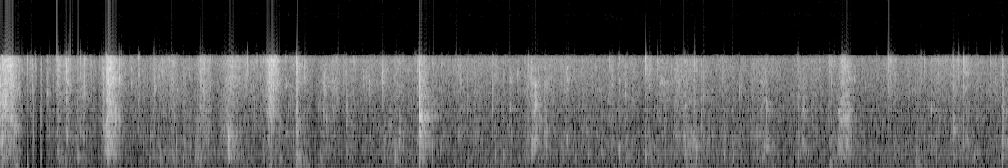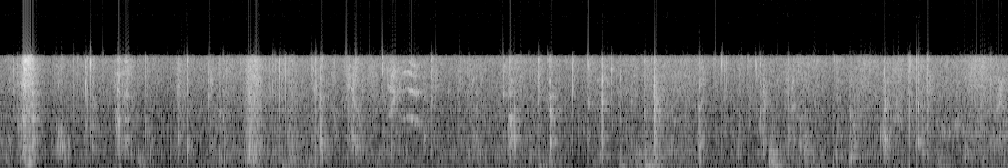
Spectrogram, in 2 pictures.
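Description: Bloodhound puppy licking peanut butter off a spoon, its wet lip-smacks and tongue clicks coming in a fast, irregular run.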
